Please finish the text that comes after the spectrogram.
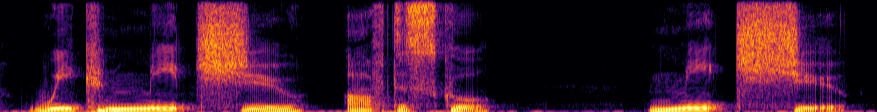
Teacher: So here, the t and the y blend together to become chew. Ch, ch, t, y becomes ch.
